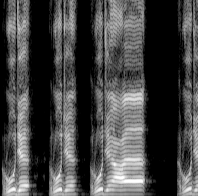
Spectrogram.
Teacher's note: Jda qalqalasini esdan chiqarmang. Ruj ruj ruj ruj o'qiyman.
